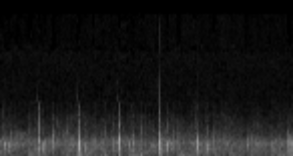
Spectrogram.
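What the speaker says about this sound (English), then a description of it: "Let's give him another round of applause." An audience at a public health symposium claps in scattered, thinning applause, with individual hand claps standing out over a soft crowd wash.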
